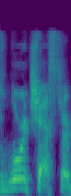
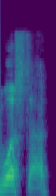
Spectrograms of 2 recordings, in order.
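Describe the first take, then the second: First: It is said the way the letters suggest. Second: It is said in a shortened local way. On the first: "if you read Worcester, it's Worcester" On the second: "but it's actually Worcester. That's how we pronounce it"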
